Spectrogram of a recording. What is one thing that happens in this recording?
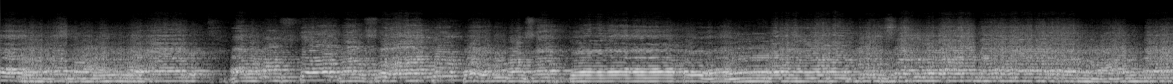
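An elderly man sings a slow, drawn-out chant through a microphone.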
